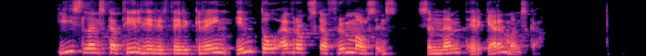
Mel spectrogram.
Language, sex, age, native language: Icelandic, male, 30-39, Icelandic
